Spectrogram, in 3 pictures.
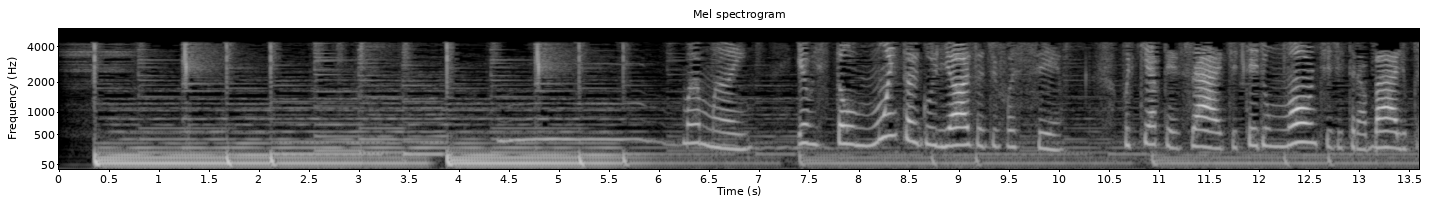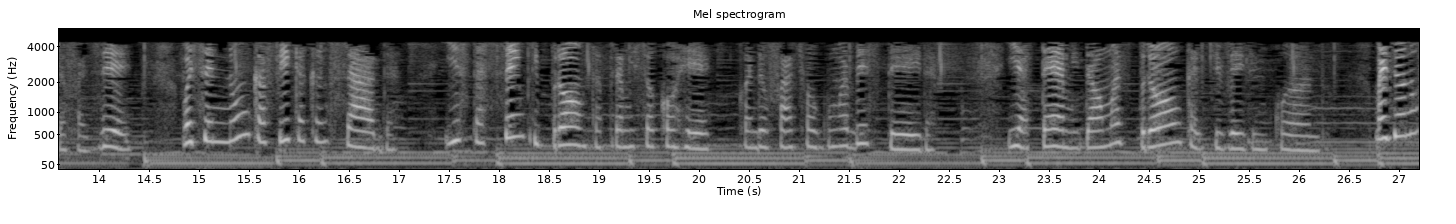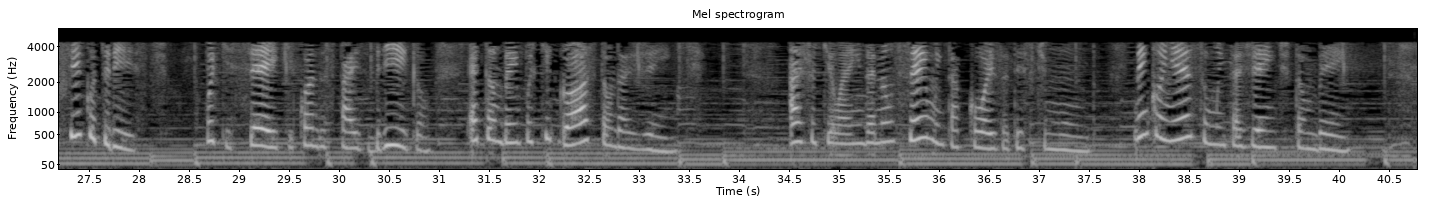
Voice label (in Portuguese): Infantil fem; Telemensagens; ANIV.MÃE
